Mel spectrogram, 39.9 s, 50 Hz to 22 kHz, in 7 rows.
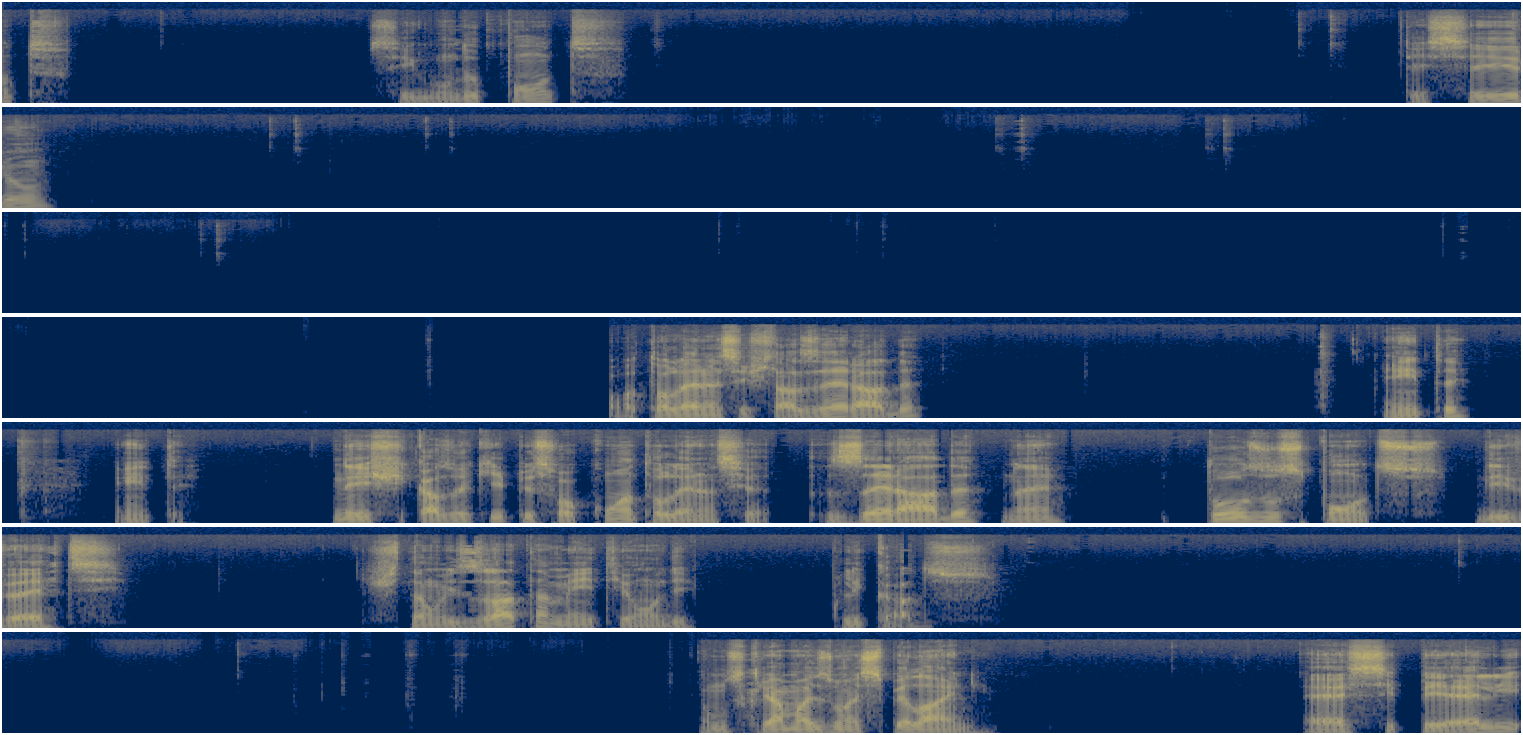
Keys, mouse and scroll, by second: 0.5 click, 1.6 click, 4.8 click, 5.6 click, 6.6 click, 7.2 click, 9.3 click, 10.1 click, 11.3 click, 12.1-13.5 drag, 14.0 click, 14.5 click, 14.9 click, 15.5 click, 16.7 click, 18.5 l, 21.8 Return, 22.8 Return, 27.4 click, 35.4 Escape, 36.3-37.2 typing, 37.2 Return.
